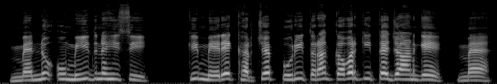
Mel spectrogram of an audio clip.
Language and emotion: Punjabi, surprised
